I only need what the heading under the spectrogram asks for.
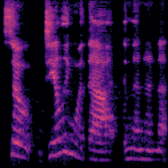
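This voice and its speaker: A woman in her forties from San Francisco speaks as a guest in a conversational interview. Her voice is bright and forward. She talks candidly and reflectively, with frequent ums and pauses. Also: mid-range voice, animated. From San Francisco, USA. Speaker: guest executive and entrepreneur.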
